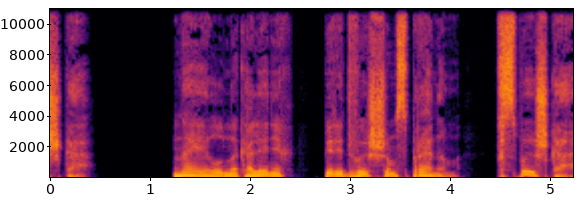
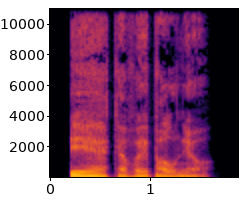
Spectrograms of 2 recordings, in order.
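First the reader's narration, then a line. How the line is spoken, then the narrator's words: Quiet. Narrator (Russian): тихо сказал Нейл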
